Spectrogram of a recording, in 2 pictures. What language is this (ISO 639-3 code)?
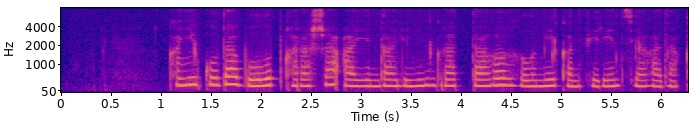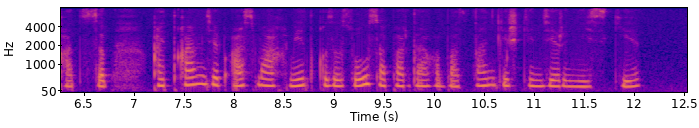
kaz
